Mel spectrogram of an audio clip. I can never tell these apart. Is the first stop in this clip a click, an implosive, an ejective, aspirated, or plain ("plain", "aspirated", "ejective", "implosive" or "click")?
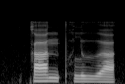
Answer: plain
